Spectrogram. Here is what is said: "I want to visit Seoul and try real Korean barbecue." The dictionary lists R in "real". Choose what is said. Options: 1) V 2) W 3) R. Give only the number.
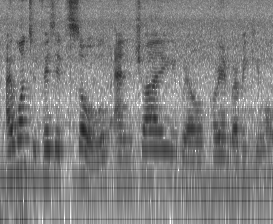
2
